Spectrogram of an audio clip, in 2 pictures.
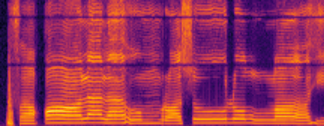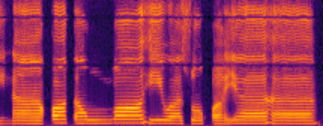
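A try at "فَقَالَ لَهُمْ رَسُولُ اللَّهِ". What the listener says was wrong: Ra di sini tebal. Faqala lahum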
